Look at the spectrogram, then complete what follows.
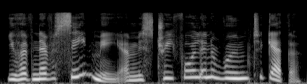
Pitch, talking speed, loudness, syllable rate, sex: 255 Hz, 235 wpm, -16 LUFS, 5.7 syllables/s, female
